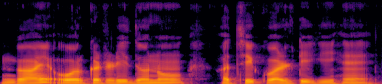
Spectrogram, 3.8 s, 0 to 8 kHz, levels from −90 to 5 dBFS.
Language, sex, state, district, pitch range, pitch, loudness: Hindi, male, Punjab, Fazilka, 95-100 Hz, 100 Hz, -19 LUFS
